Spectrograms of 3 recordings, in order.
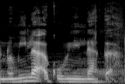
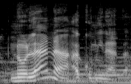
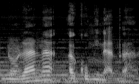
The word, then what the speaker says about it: Nolana acuminata: of being able to say look at a numina acuminata I pronounced nomina acuminata nolana acuminata look at a typical nolana acuminata the desert flowerbed from the outskirts of Copiapó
